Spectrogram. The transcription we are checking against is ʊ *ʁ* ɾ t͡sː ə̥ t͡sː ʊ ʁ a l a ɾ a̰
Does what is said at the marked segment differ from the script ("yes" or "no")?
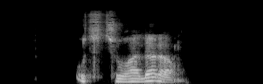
yes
